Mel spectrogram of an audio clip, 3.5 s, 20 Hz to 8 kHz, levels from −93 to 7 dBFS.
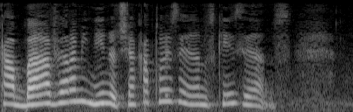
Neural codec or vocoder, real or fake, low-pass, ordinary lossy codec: none; real; 7.2 kHz; AAC, 48 kbps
